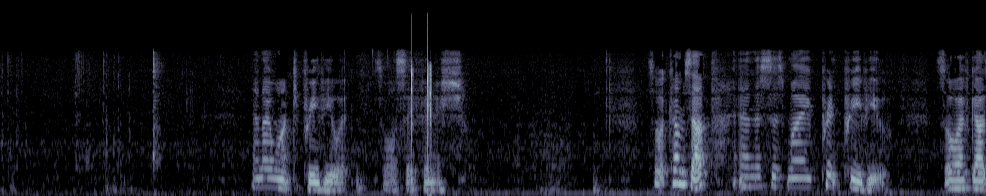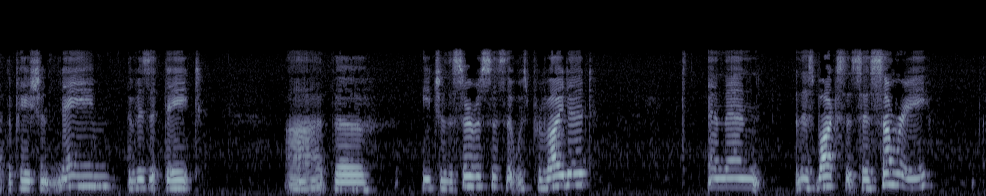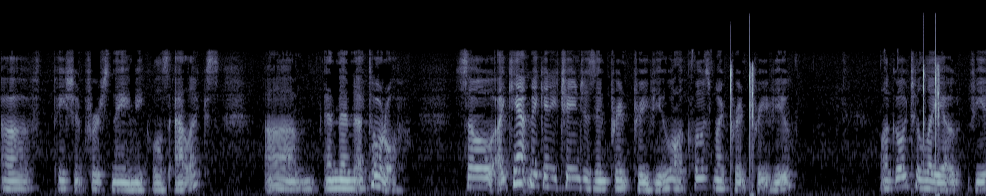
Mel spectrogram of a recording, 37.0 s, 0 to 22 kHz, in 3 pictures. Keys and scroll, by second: 0.0-0.3 typing, 1.5-2.4 typing.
